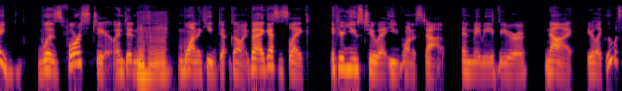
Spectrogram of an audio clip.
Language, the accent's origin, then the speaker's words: English; Indianapolis, Indiana, United States; Well, I grew up in the Midwest, mm-hmm. in Indianapolis, and there was a lot of teen pregnancy there.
